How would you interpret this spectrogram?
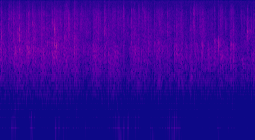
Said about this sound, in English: Come on, clap your hands and bless God.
